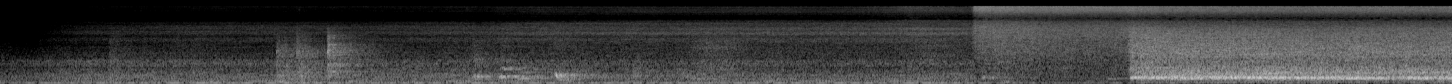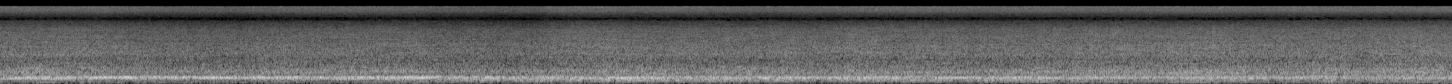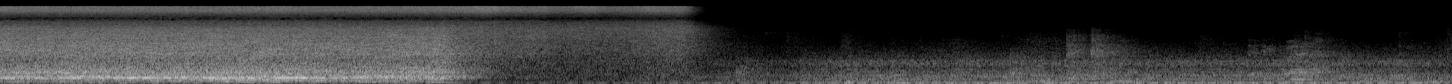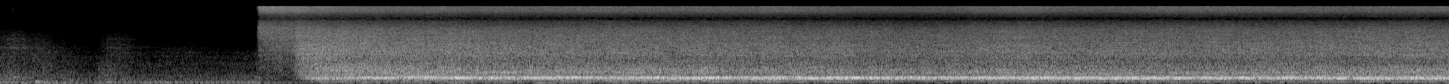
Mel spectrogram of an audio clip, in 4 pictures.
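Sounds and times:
compressed air hissing: 0.3s - 36.4s, 46.1s - 58.0s
spray gun rushing: 9.7s - 36.2s, 46.1s - 58.0s
low hum: 11.3s - 33.6s, 36.4s - 58.0s.

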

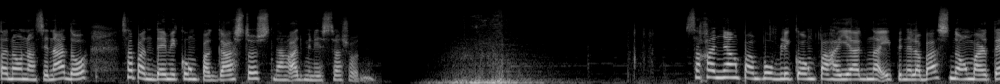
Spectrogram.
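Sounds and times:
whoosh with deep rumble: 4.2s - 5.9s.

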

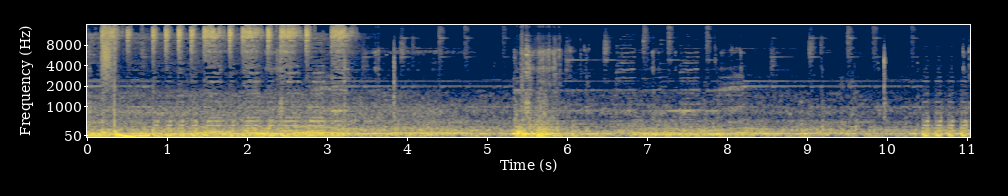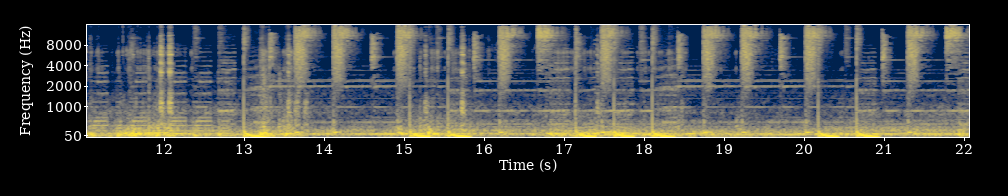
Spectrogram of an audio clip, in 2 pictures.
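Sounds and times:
music playing: 0.0s - 22.0s
vehicle road and engine noise: 0.0s - 22.0s.

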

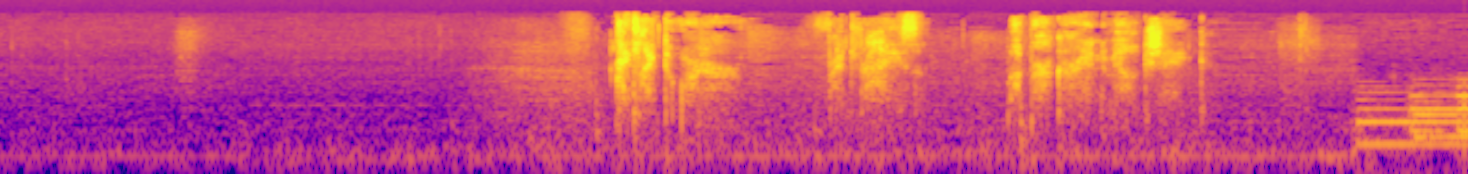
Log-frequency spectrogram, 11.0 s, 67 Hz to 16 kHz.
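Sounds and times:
woman whispering: 4.6s - 7.0s, 7.6s - 9.2s.

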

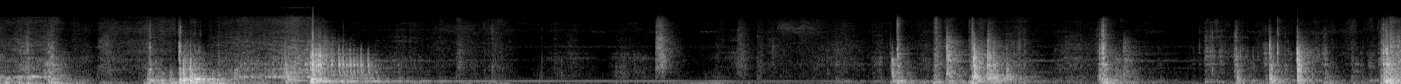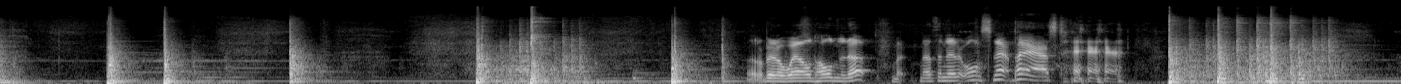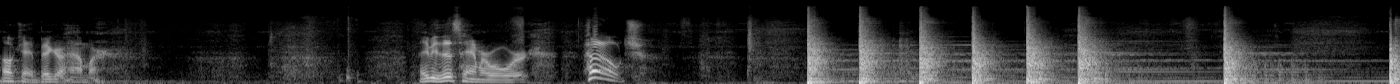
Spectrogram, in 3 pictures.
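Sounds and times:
wood scraping on metal rack: 0.0s - 4.9s, 7.9s - 22.4s, 25.7s - 29.4s
plywood thunks and knocks: 8.9s - 10.4s, 11.0s - 14.4s, 15.1s - 16.1s, 18.8s - 21.4s, 25.7s - 27.5s.

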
